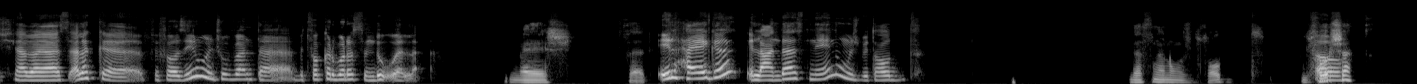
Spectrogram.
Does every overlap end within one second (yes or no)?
yes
